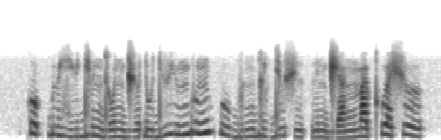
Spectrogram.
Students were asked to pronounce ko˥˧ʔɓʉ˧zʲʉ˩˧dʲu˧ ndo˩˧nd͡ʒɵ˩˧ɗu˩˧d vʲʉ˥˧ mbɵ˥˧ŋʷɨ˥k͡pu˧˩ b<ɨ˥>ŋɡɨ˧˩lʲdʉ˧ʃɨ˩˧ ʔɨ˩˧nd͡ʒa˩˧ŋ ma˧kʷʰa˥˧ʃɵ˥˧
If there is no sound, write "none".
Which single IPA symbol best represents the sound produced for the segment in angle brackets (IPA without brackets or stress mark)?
ɨ˩˧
